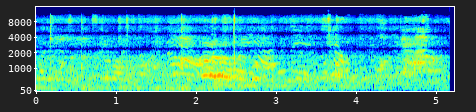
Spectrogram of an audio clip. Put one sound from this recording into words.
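Children shout and squeal nearby.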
